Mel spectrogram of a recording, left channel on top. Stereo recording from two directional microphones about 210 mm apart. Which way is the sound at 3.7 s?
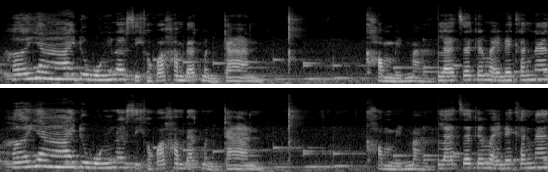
5° left (ahead or behind).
